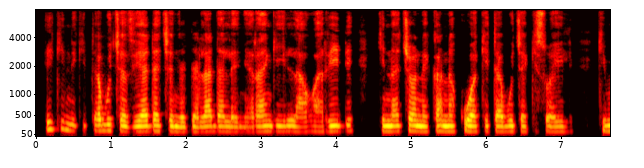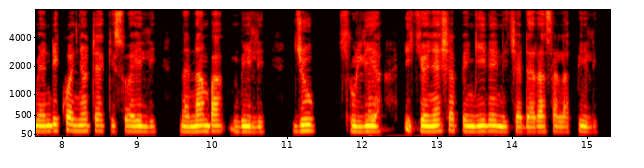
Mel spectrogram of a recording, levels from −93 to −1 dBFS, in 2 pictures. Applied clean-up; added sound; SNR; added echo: neural mask model DeepFilterNet 3.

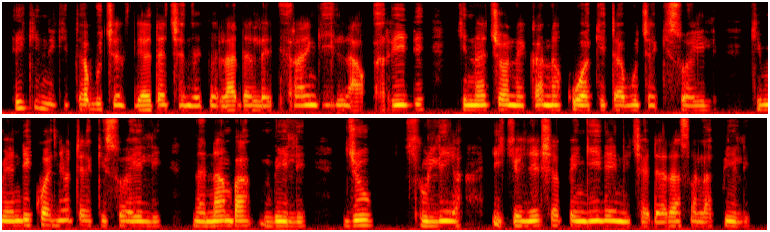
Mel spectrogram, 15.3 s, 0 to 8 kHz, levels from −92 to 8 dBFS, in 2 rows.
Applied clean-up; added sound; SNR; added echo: neural diffusion model UNIVERSE++.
